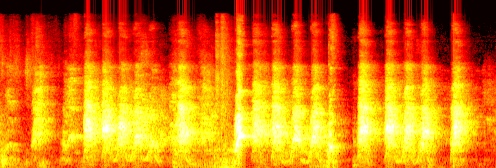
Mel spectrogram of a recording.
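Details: Cavalier King Charles Spaniel indoors in a kitchen with puppies and adult dogs; bursts of rapid, sharp barks in clusters of several, broken by short silences, with a brief high squeak in the middle.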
